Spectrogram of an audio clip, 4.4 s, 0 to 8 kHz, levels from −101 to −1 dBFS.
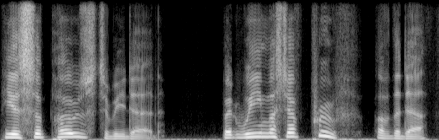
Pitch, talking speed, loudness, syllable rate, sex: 160 Hz, 190 wpm, -18 LUFS, 4.4 syllables/s, male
